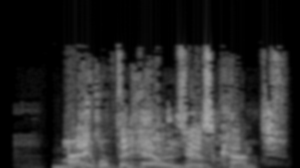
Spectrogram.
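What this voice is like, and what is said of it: Put-on accent. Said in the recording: “I used to be way better at that accent. ... It was very good.”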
